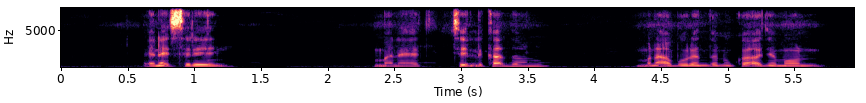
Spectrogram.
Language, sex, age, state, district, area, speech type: Santali, male, 60+, West Bengal, Birbhum, rural, spontaneous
